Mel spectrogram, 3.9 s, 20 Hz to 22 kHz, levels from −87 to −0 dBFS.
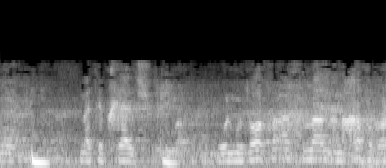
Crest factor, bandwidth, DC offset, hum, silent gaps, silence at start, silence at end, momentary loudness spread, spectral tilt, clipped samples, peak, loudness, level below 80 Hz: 12 dB; 5.8 kHz; 2%; none; none; 0 s; 0 s; 8 LU; -6 dB/octave; under 0.1%; 0 dBFS; -13 LUFS; -34 dBFS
